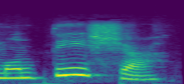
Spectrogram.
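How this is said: It is said in Argentinian Spanish, with an sh sound. "an Argentinian, probably they will say Montisha, which sounds different"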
